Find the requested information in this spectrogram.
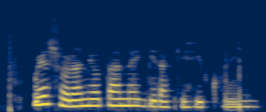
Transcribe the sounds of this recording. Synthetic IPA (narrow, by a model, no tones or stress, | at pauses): weʃoɾaɲot̪aneɡiɾakeɦikʰoini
